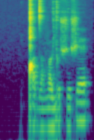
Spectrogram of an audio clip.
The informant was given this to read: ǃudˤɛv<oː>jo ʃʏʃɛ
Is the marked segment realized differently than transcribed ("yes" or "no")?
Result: yes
